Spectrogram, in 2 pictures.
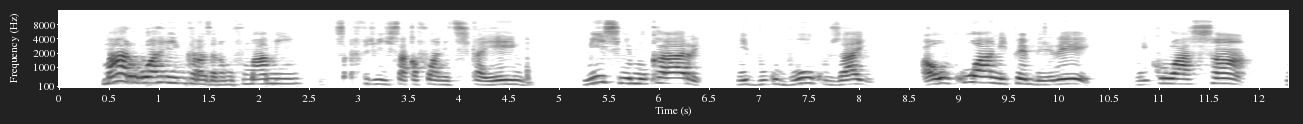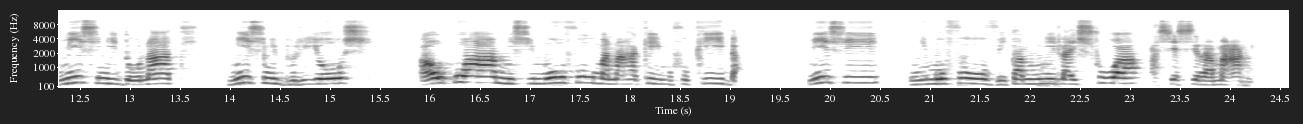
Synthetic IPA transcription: maɾuruaɦiŋikaɾazanəmufumami | afiisakafuanit͡si̥kʲaeɲi | misiŋimukaɾi | ŋibukubukuzaj | awkuəŋipembeɾe | ŋikroasã | misiŋid̪onat̪i̥ | misiŋibriosi̥ | awkuəmisimufumanaɦakimufukid̪ə | misi | ŋimufuvit̪aminilajsuəasiasiɾamani̥

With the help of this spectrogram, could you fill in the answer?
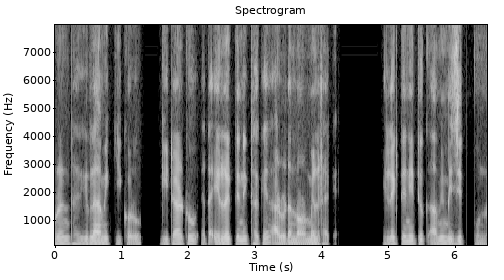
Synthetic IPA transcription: ɹɛntʰakilɛamikikɔɹʊ̃ | ɡitaɹtʊɛtaʔilɛk̚tɔnik̚tʰakɛaɹuɛtanɔɹmɛltʰakɛ̥ | ilɛk̚tɔnik̚tːʊkamimizik̚pundɔ

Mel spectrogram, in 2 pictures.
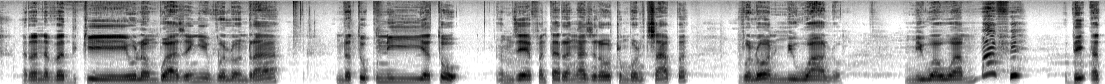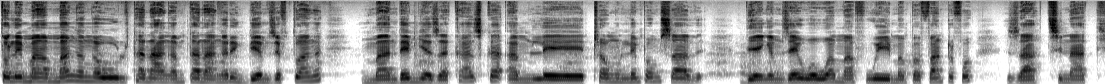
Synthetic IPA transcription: ranavad̪ikʲiulambuazaɲivoloɳɖ͡ʐa | ɳɖ͡ʐat̪ukuniat̪o | aminzajafant̪aɾaŋaziɾauaʈ͡ʂəmbolt͡sapə | voloanimiwalo | miwauammafi | d̪eʔat̪olemamaŋaŋəulut̪anaŋamint̪anaŋəɾeɲid̪eaminzefi̥t̪uaŋə | mand̪emiazakazḁkəʔaminleʈ͡ʂaŋunlempamisavə | d̪eaɲaminzajuauamafiwemampafanʈ͡ʂəfo | zat͡sinat̪i̥

